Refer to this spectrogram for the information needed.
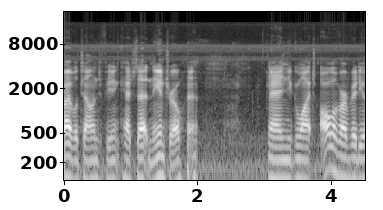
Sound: laughs

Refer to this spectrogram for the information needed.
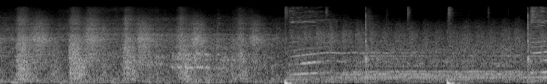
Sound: trains chugging

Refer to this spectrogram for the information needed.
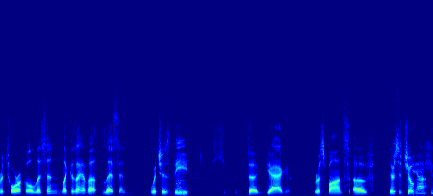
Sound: sarcastic

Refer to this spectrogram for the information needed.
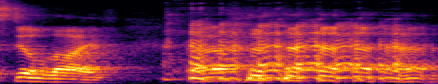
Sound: laughter

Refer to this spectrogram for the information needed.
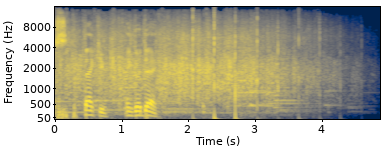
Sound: applause

